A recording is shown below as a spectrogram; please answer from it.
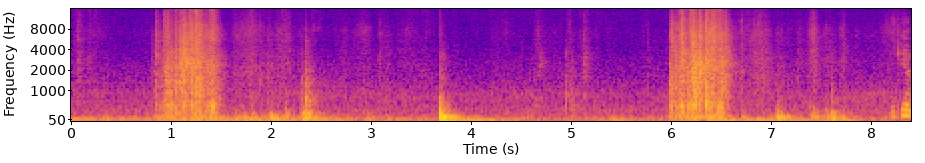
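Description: A deck of tarot cards being shuffled by hand. Two loud, short bursts of shuffling come about a second in and about six seconds in, with a sharp knock near four seconds and softer rustles and taps between.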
